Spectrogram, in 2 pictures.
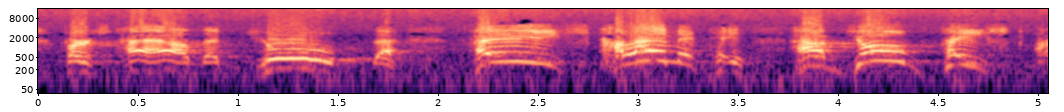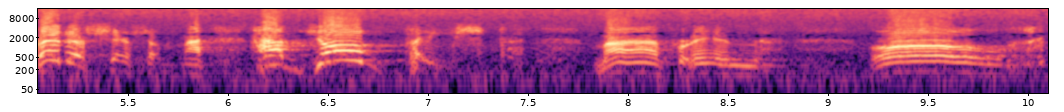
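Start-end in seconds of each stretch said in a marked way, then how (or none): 0.1-7.4 high, slow sermon whoop; preaching at full force. Acted. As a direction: chant it out high and drawn.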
